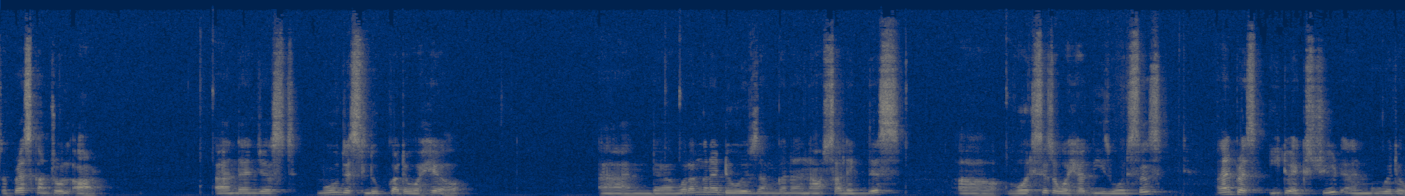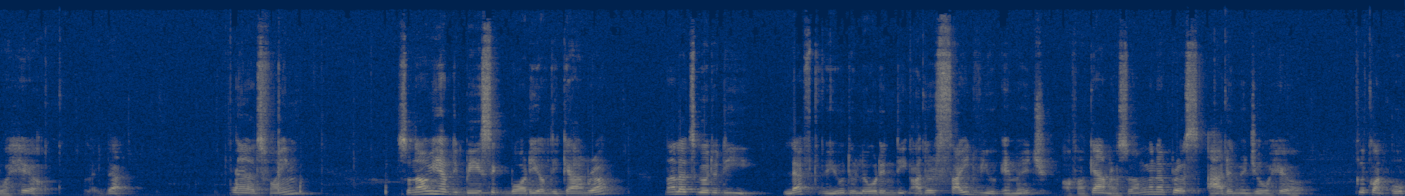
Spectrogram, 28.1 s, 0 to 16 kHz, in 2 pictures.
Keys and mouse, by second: 0.1 ctrl+z, 0.7 ctrl+r, 8.4 a, 8.8 b, 12.5 e, 16.1-18.5 middle drag, 18.5 Tab, 23.6 click, 26.5-28.1 drag.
